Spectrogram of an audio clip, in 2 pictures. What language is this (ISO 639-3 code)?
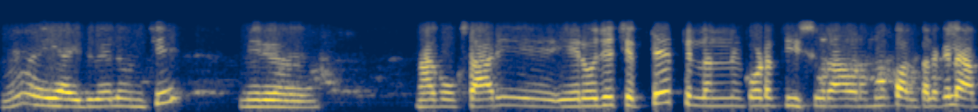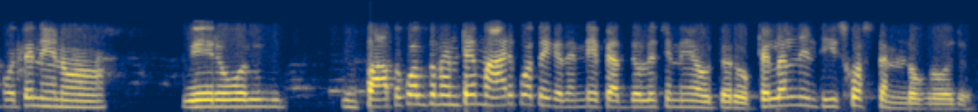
tel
